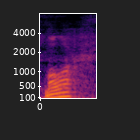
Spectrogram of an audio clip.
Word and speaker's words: Molech: It's like, so Moloch, I think it's Molech, Moloch. It's spelled M-O-L-E-C-H. Molech? I think you say it Moloch, though. Or pronounce it Moloch, whatever.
